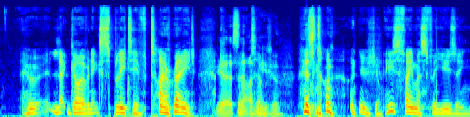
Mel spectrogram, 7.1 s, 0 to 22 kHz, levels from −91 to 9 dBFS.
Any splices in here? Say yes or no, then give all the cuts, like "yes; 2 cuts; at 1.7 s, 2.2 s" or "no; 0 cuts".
yes; 2 cuts; at 3.2 s, 5.7 s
